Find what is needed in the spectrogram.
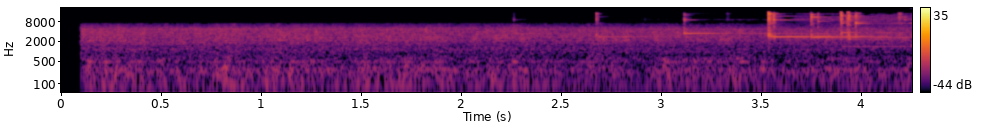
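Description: Electronic intro sting: a steady low rumbling wash like distant thunder, with short bright chime-like pings coming in about halfway through and growing more frequent toward the end.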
